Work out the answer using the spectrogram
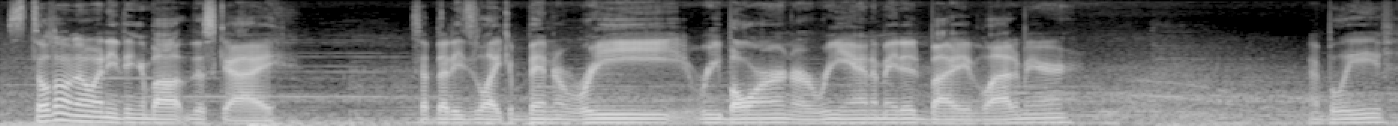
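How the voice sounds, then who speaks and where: A man's voice: fairly low pitch, measured pace. Casual man reacting over background music. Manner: informal, slangy, enthusiastic. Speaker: reaction video host. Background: music from the videos being watched.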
